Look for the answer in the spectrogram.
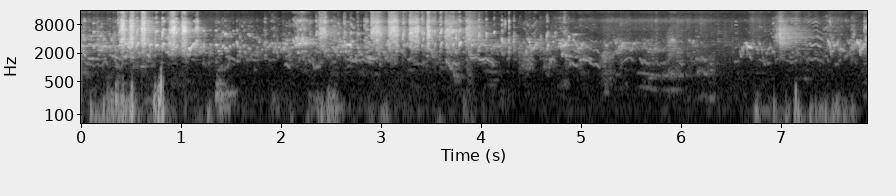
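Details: Busy budgie chirping: rapid, scratchy high warbles and tweets in a steady stream, with occasional low thuds.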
